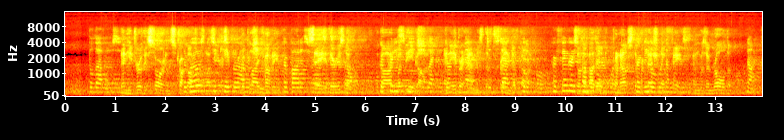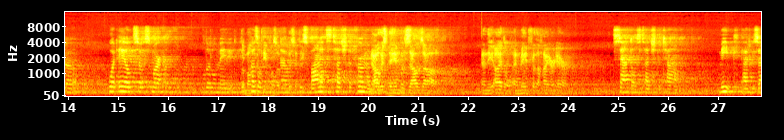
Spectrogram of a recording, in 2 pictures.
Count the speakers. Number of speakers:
two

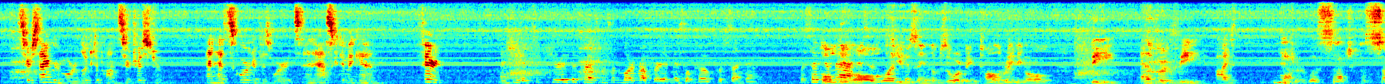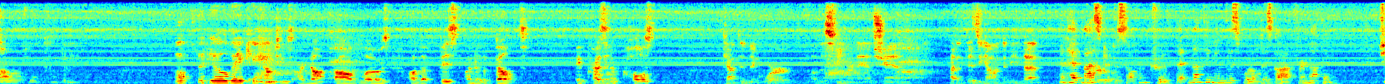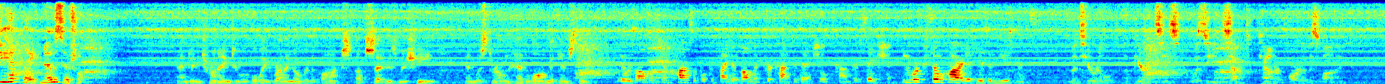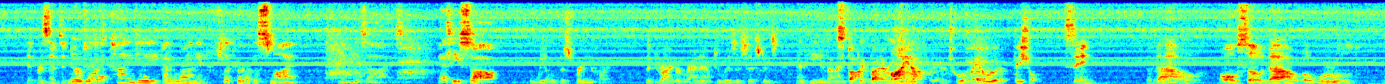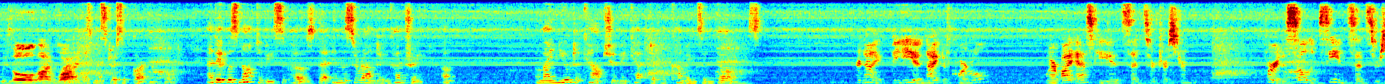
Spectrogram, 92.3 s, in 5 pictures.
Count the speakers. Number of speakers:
eight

